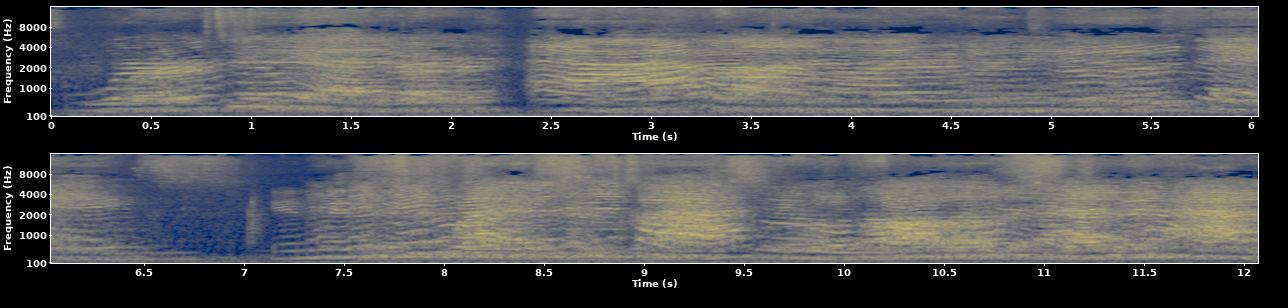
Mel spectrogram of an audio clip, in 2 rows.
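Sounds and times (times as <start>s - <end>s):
young children chanting: 7.6s - 12.0s.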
